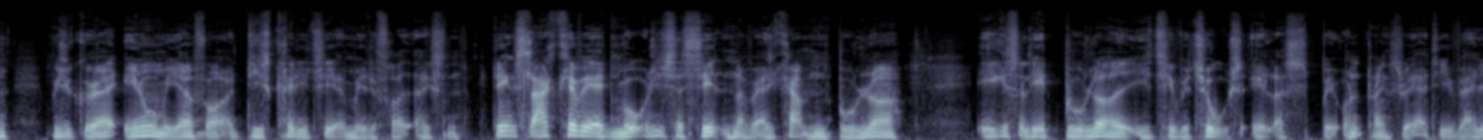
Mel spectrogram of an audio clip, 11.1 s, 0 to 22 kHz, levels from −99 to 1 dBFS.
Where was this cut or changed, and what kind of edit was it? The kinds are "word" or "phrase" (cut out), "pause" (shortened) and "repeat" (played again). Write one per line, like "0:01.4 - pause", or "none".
0:03.6 - pause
